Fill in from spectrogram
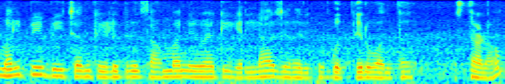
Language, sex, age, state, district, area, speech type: Kannada, female, 18-30, Karnataka, Udupi, rural, spontaneous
